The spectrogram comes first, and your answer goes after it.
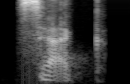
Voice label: "SAC", Indian

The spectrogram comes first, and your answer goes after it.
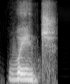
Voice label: "winch", Indian

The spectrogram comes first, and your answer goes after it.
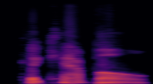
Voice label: "kakapo", American

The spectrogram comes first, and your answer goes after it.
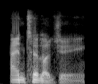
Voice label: "antilogy", British

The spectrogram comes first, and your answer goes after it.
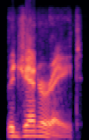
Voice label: "Regenerate", American

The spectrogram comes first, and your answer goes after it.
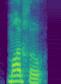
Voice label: "moho", Indian

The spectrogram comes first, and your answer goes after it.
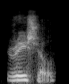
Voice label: "racial", Indian

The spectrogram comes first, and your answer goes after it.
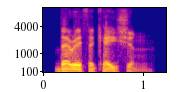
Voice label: "verification", British

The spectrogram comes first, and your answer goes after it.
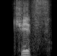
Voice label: "jiff", American

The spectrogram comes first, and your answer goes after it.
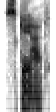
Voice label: "skat", American

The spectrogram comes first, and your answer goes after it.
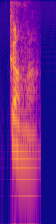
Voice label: "comer", Indian

